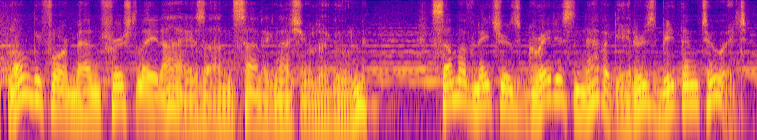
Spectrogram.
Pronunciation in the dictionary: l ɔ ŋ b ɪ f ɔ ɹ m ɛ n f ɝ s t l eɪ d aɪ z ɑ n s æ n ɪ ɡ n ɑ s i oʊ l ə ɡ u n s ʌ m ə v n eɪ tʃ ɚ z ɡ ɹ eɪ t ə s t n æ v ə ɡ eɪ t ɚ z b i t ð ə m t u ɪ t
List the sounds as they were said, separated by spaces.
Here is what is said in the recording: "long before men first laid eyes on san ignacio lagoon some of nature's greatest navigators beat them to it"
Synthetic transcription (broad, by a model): l ɔ ŋ b ɪ f ɔ ɹ m ɛ n f ɝ s t l eɪ d aɪ z n s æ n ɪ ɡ n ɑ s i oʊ l ə ɡ u n s ʌ m ə v n eɪ tʃ ɚ z ɡ ɹ eɪ t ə s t n æ v ə ɡ eɪ t ɚ z b i t ð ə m t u ɪ t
